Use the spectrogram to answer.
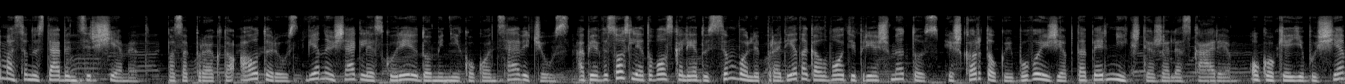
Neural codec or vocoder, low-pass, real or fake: vocoder, 48 kHz, 128 mel bands, Vocos; 9.9 kHz; fake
